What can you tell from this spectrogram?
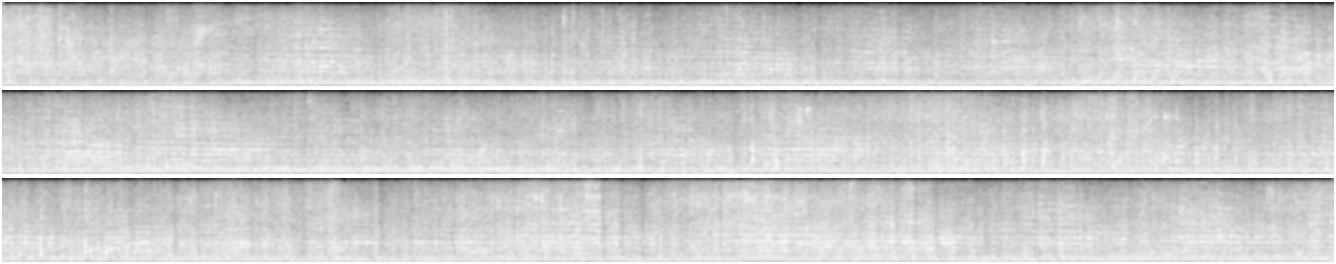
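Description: Intermodal freight train of double-stack container well cars rolling past at close range: steady, loud noise of steel wheels on the rails.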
